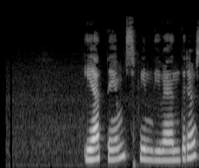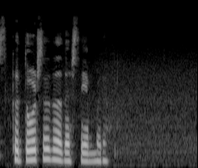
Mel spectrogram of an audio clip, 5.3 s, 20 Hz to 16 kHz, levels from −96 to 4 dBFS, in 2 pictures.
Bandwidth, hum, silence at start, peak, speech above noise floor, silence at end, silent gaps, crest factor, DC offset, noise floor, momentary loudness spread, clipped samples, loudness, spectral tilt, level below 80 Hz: 9.8 kHz; none; 1.15 s; -6 dBFS; 36 dB; 1.2 s; none; 24 dB; under 0.1%; -64 dBFS; 11 LU; under 0.1%; -28 LUFS; -6 dB/octave; -76 dBFS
